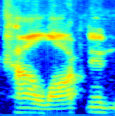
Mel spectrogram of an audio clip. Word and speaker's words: Loughnane: Kyle Loughnane. Yes, Kyle, I pronounced it right for once.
